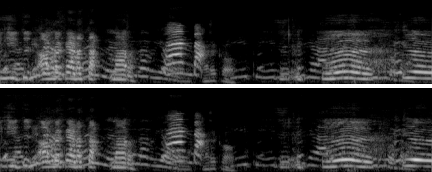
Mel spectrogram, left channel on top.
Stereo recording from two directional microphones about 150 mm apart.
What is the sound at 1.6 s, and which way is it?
Speech, 15° left (ahead or behind).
